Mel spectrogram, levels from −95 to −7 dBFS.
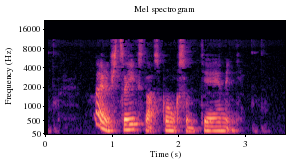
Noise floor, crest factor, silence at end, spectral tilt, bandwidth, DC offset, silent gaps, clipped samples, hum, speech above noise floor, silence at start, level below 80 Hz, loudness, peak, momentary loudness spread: -66 dBFS; 18 dB; 0.7 s; -5.5 dB/octave; 11.5 kHz; under 0.1%; none; under 0.1%; none; 39 dB; 0.75 s; -66 dBFS; -27 LUFS; -10 dBFS; 10 LU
